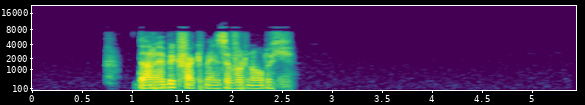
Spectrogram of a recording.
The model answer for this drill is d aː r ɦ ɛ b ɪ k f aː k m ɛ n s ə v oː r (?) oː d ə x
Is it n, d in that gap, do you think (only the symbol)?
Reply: n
